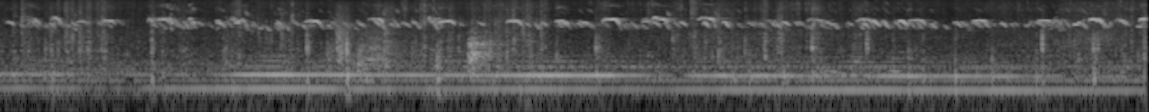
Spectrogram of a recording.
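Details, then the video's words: Young chicks cheeping in a busy flock, rapid high-pitched peeps tumbling over one another throughout, with a low mechanical hum and occasional bumps in the background. "Baby Chicks sound effects"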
